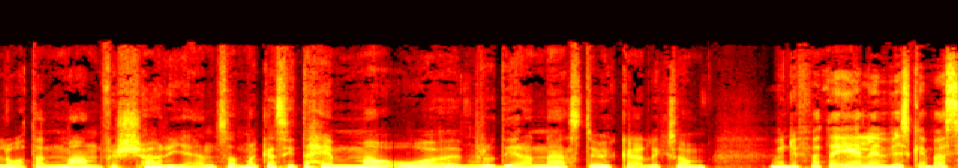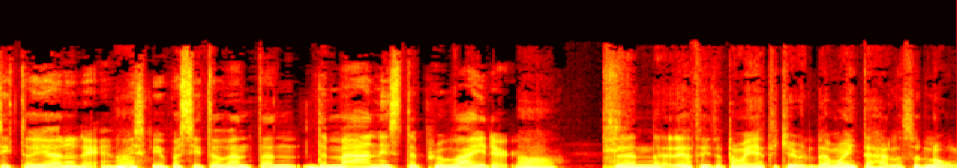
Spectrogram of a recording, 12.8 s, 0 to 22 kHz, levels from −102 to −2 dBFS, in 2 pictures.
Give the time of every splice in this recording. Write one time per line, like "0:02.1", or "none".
0:10.4

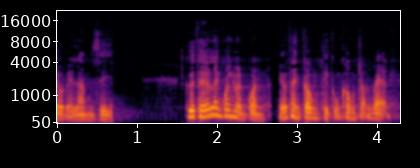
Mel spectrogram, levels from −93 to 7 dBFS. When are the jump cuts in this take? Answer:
0:01.5
0:02.7

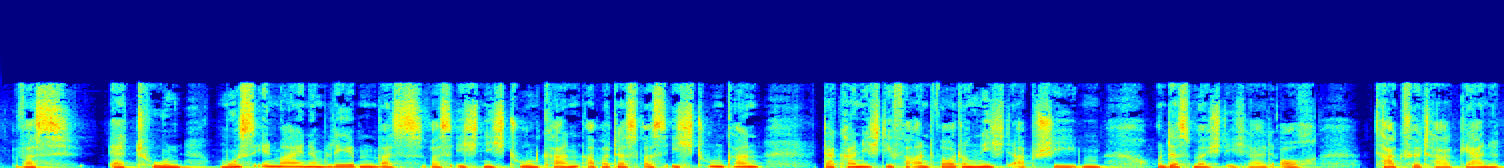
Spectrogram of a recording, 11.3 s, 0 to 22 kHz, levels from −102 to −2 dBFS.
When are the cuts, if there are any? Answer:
none

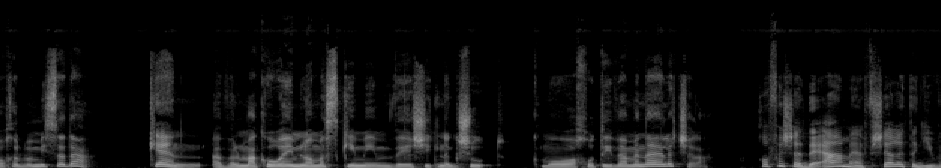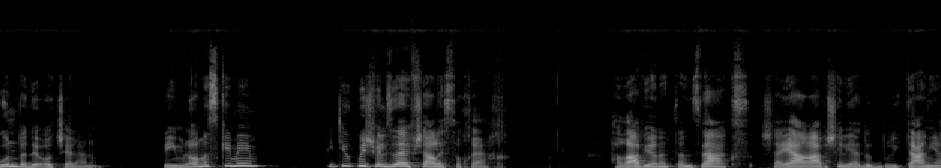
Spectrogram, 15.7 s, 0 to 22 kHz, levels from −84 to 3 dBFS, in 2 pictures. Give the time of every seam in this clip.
0:01.1

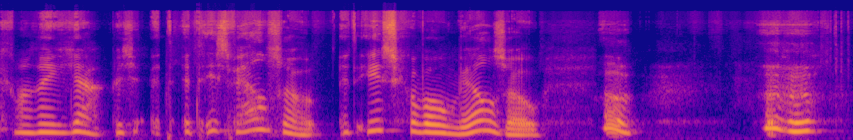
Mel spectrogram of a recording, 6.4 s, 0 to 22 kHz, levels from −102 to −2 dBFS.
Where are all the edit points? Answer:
0:04.4

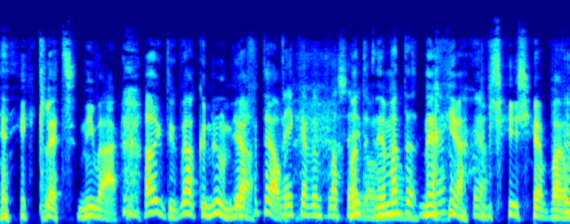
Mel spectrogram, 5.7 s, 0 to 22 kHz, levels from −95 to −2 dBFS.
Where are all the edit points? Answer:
0:02.8

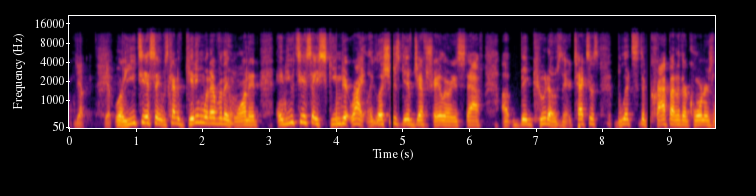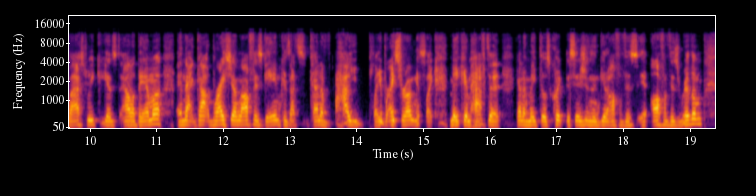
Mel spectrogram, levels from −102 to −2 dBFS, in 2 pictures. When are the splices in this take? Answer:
none

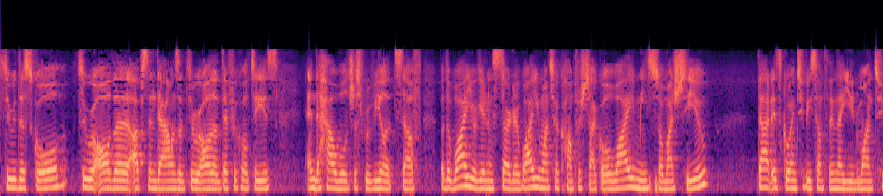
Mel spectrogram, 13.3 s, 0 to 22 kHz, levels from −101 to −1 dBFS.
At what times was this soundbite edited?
none

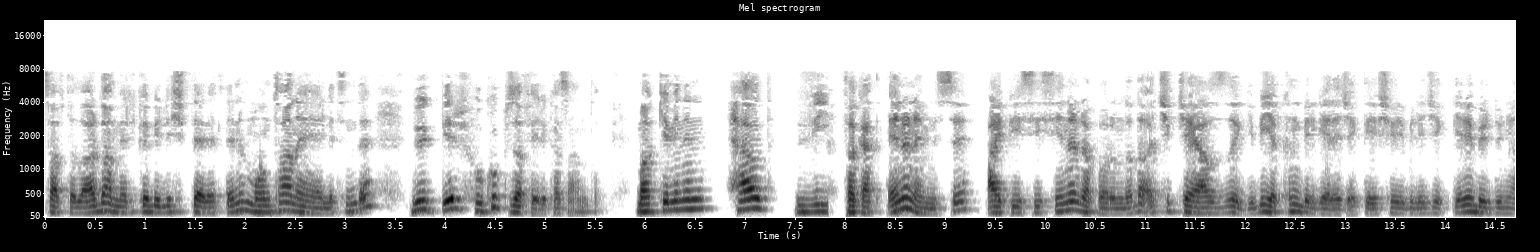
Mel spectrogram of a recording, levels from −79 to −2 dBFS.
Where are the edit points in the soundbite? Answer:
0:05.7
0:07.8

